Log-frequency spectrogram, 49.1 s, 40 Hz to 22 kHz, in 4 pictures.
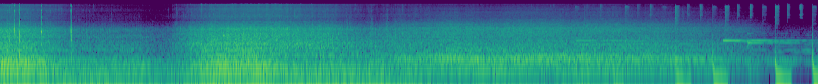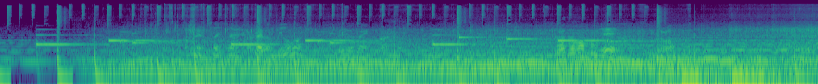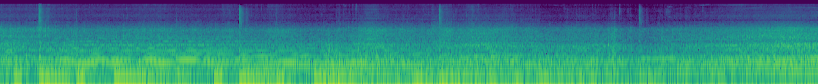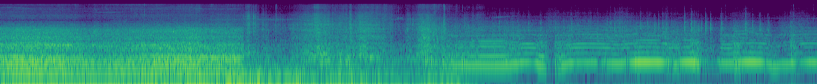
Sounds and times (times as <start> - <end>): Car: 0.0 - 10.9, 16.8 - 49.0.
